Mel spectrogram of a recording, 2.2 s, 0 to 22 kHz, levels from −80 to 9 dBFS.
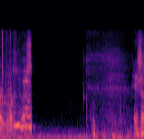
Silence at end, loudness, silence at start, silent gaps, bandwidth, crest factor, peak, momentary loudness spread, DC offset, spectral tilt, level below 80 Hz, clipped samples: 0 s; -31 LUFS; 0 s; none; 10 kHz; 18 dB; -14 dBFS; 24 LU; under 0.1%; -5 dB/octave; -42 dBFS; under 0.1%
